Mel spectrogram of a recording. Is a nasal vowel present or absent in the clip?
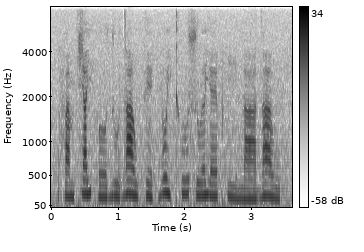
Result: absent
